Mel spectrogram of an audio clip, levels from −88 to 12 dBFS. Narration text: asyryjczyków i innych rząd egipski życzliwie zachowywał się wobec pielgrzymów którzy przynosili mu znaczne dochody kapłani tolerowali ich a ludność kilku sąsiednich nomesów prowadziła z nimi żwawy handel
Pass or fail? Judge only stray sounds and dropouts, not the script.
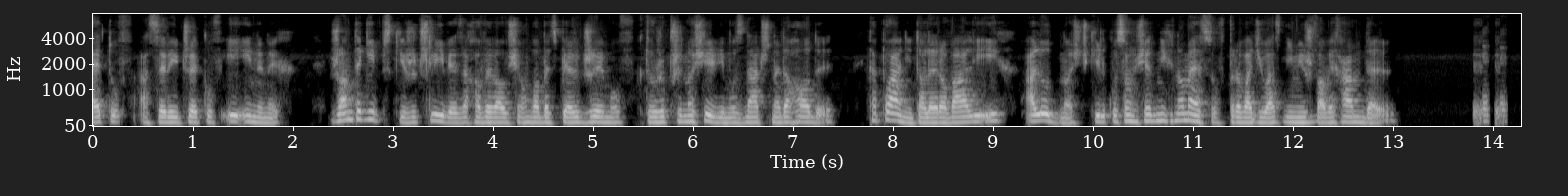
fail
